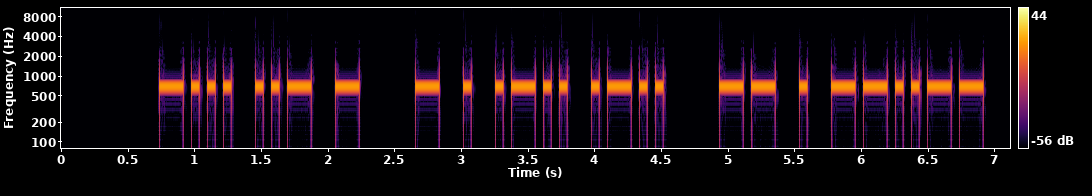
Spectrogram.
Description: Morse code, heard as a keyed tone, about 19 wpm, 700 Hz. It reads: BUT TELL ME,
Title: Sentences from Top 1500 Words 20wpm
